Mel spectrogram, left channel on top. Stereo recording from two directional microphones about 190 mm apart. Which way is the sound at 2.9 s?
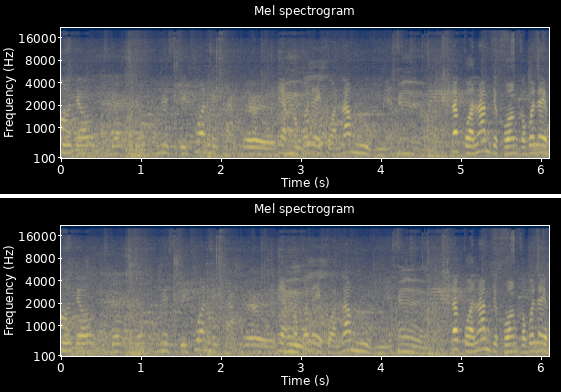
15° right (ahead or behind).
